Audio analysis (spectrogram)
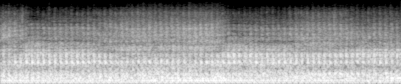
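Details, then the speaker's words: Small single running fast, valve adjustment didn't help and it kept smoking; hard, uneven knock about four times a second; engine knocking, deep internal cause unclear. "Oh, lordy. Oh, that's not so bad. Oh, that's not good."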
